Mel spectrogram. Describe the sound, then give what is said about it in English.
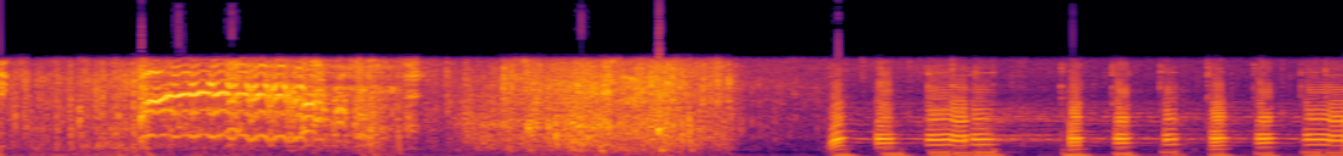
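A horse lets out a long, loud, quavering whinny, then its hooves pound in a quick, steady rhythm as it gallops off, with no voices. “Now go, horse, go.”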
